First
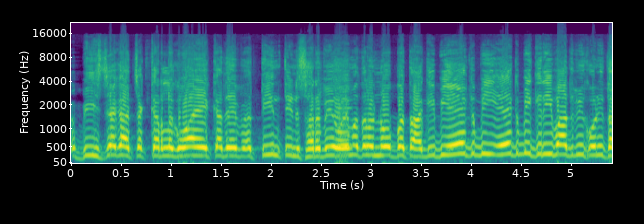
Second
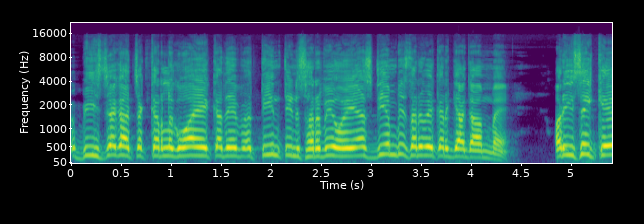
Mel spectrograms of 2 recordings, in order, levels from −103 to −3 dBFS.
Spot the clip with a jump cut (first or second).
first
